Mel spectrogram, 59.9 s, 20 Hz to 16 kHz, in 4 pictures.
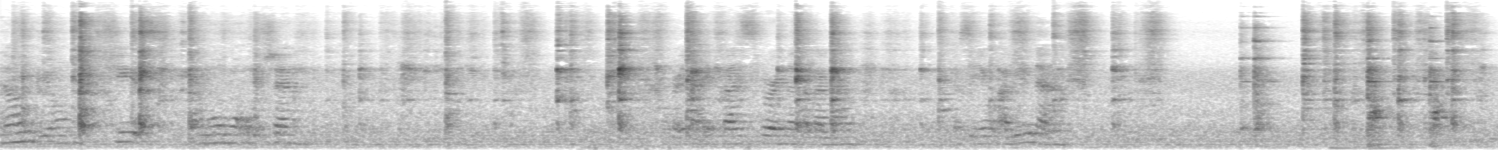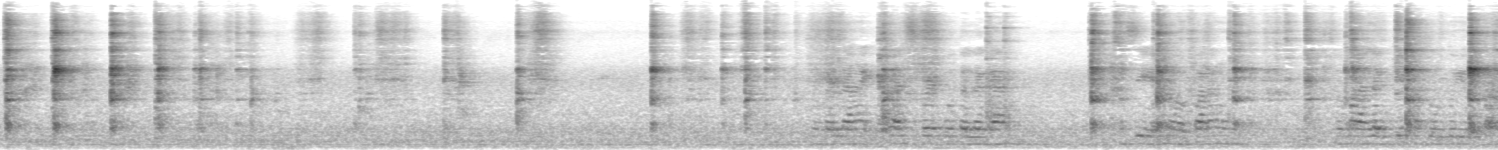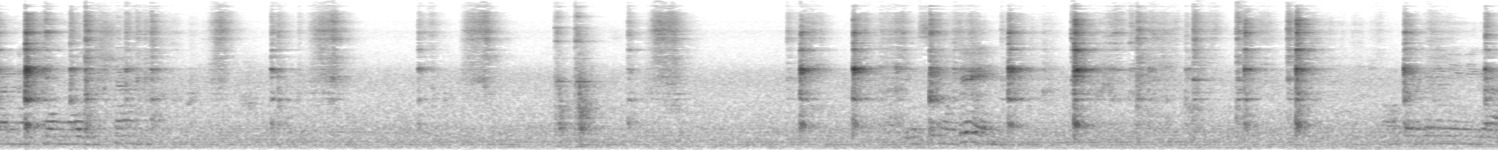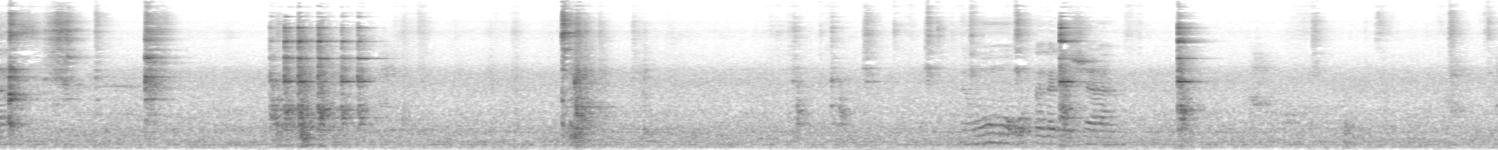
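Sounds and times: metal utensil scraping saucepan: 0.0s - 11.7s, 12.4s - 20.6s, 25.9s - 33.5s, 34.1s - 36.9s, 37.8s - 43.3s, 43.9s - 46.7s.

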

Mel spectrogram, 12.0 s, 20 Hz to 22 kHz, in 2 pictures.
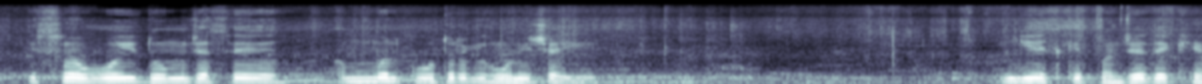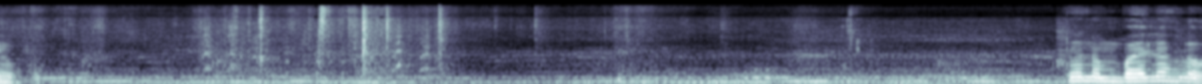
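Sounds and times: pigeons cooing: 1.1s - 11.4s.

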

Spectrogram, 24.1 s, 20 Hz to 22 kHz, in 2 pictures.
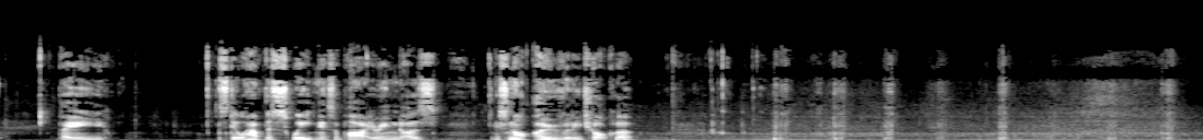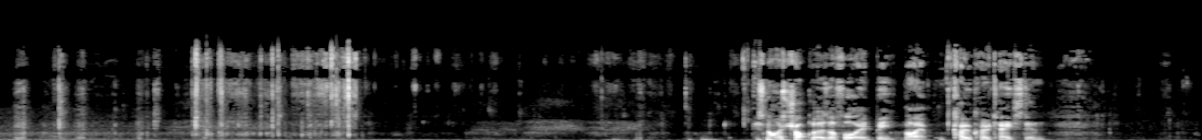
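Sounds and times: soft chewing: 6.7s - 19.6s, 22.6s - 24.0s
biscuit crunching: 7.2s - 16.7s.

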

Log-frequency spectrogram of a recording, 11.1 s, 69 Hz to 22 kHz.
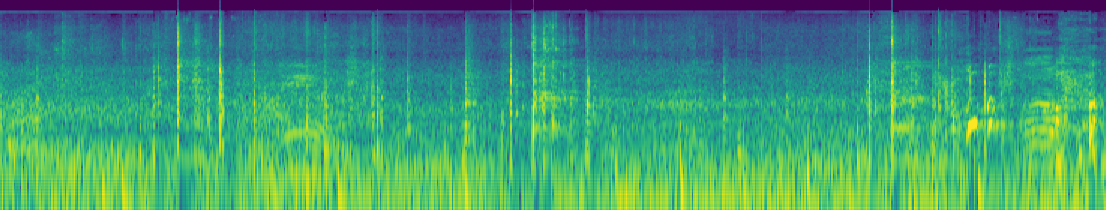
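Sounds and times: skateboard clacking on ground: 0.0s - 10.6s
skateboard wheels rolling on concrete: 0.0s - 11.0s.

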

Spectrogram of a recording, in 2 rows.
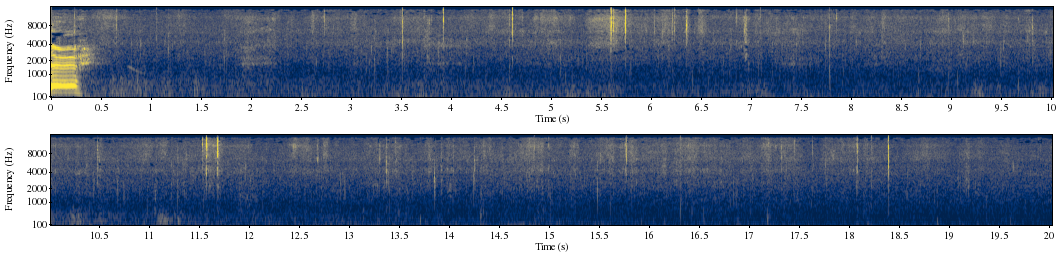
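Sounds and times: footsteps through grass and brush: 0.0s - 20.0s
small ticks: 1.1s - 19.7s.

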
